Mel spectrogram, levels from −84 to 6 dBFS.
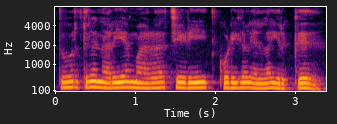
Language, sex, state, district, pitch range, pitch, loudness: Tamil, female, Tamil Nadu, Nilgiris, 170-185 Hz, 180 Hz, -13 LUFS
